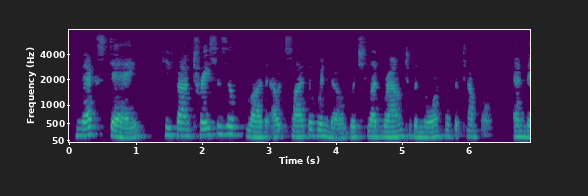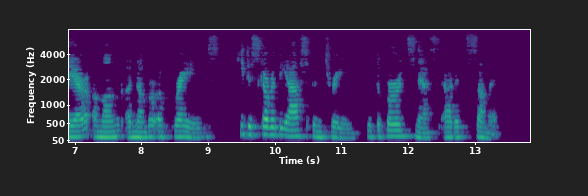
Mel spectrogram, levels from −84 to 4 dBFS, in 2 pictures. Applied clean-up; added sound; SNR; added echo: none; none; none; none.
